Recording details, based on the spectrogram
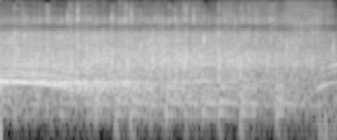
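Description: A packed standing-room crowd at the Major League Championship Finals fills the arena with dense, loud cheering and applause, a continuous roar with a voice cutting through near the start.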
